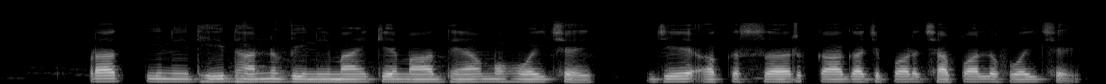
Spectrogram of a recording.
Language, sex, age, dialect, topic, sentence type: Maithili, male, 25-30, Eastern / Thethi, banking, statement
